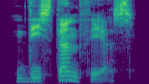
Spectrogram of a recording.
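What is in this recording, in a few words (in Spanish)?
"distancias", Spanish; mekanta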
